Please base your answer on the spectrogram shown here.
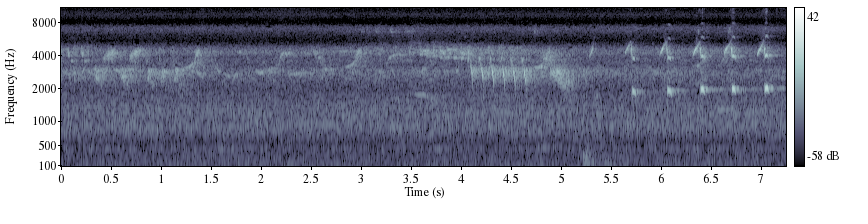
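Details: Booted eagle at its nest in Sierra de Guadarrama National Park, Spain, 2 June 2022, live nest camera, as the male brings food to the female; two bursts of rapid, high, repeated yelping notes over steady background hiss.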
